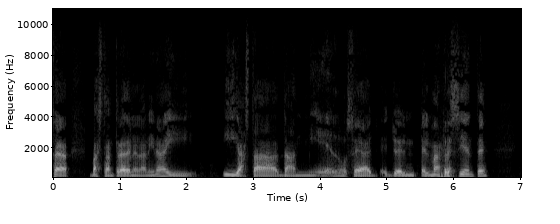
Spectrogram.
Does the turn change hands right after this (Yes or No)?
No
